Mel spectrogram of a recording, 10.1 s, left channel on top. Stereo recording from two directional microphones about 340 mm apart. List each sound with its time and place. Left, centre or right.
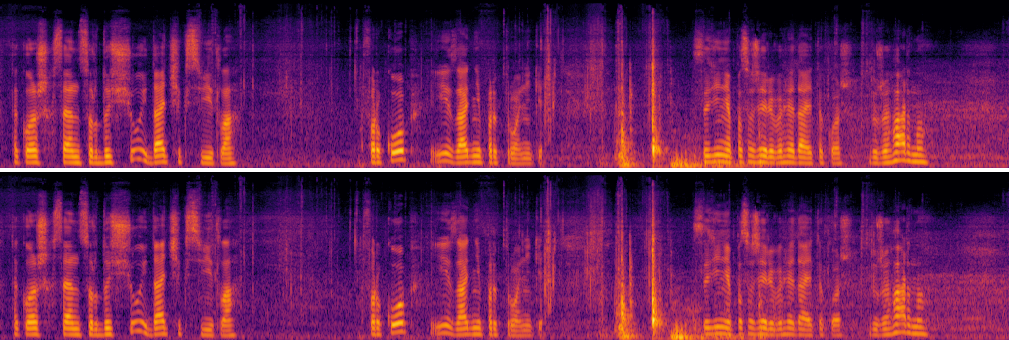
0.1 s speech: centre
3.7 s speech: centre
7.0 s speech: centre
